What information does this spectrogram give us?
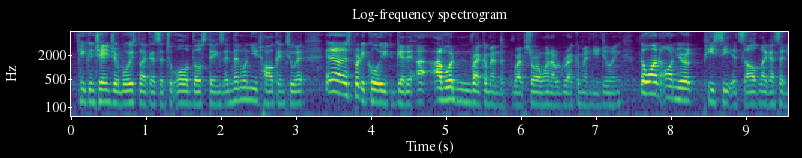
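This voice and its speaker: A man hosting a casual tech tutorial, speaking informally and rambling a bit as he repeats himself. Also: medium pitch. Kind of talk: casual screen-recording tutorial. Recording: clear steady background noise.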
